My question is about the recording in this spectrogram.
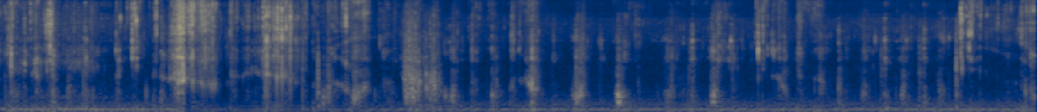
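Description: Close-miked eating: chewing a mouthful of poori and curry, with crunchy bites and wet mouth sounds. The loudest bursts come about two and three seconds in, then quieter chewing clicks.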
